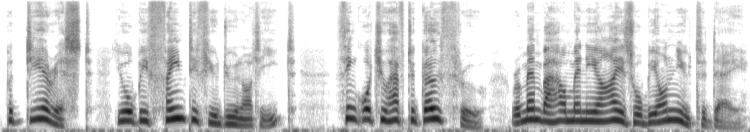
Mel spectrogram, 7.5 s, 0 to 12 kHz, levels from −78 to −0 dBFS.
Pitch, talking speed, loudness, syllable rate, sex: 175 Hz, 225 wpm, -19 LUFS, 5.1 syllables/s, male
